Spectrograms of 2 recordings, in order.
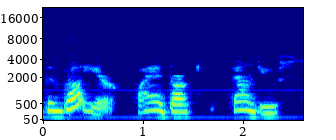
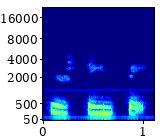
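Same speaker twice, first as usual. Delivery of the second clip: usual speaking voice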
